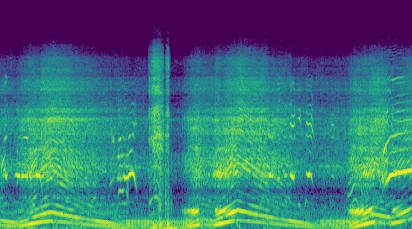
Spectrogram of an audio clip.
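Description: Benelli motorcycle engine revved three times, each rev rising and falling over about two seconds, with a short sharp noise about three seconds in. Excited children's voices over it.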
